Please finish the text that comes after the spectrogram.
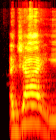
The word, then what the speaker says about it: Ajayi: Ajayi, yeah.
